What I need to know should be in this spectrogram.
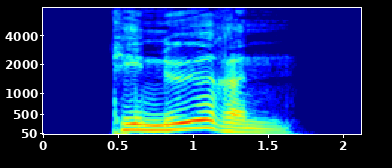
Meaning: dative plural of Tenor
- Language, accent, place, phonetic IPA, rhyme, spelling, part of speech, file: German, Germany, Berlin, [teˈnøːʁən], -øːʁən, Tenören, noun, De-Tenören.ogg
